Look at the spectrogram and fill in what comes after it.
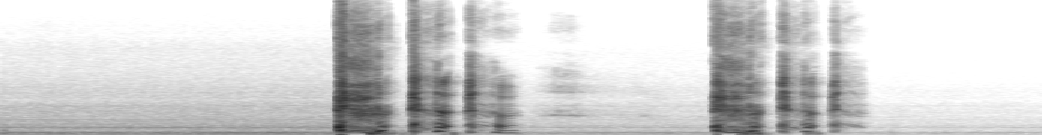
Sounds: Cough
